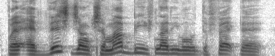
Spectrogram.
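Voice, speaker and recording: A man in his forties co-hosts a podcast in easy, casual chat. His voice sits high for a man, and he talks in an animated way, laughing often and breaking off to restart his thoughts. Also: fairly quick. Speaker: podcast co-host.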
